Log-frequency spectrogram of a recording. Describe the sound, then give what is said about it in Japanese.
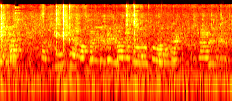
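Racing kart engines roar in the paddock in a dense, continuous drone, their pitch wavering slightly, with indistinct voices mixed into the din. “ここにいるともうエンジン音でわけわかんなくなっちゃうからちょっと逃げますちょっと場所を変えますはいパドックから”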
